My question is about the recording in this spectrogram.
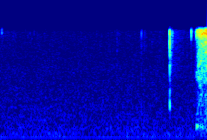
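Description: Near silence with a faint hiss, broken by a sharp click near the end and a fainter click just after it.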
